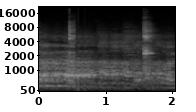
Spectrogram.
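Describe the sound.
Beer glasses clink together in a toast, two bright, sharp clinks about a second apart, set against a low murmur of voices and room noise as the men say "Prost".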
